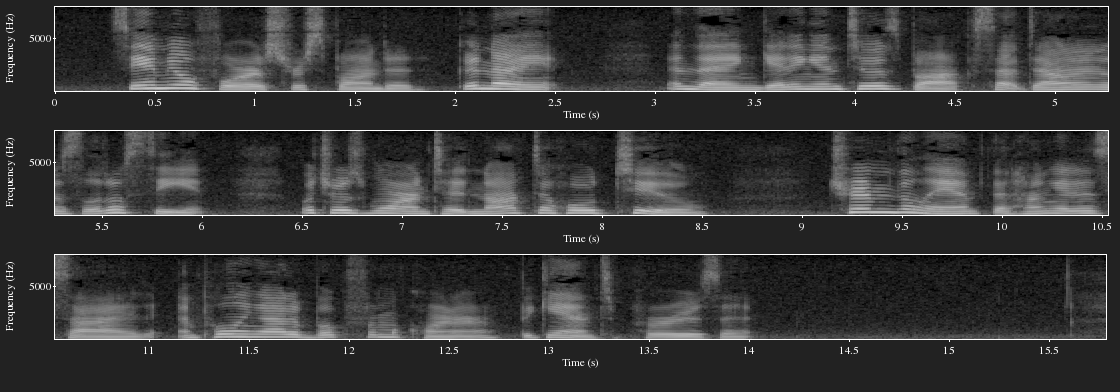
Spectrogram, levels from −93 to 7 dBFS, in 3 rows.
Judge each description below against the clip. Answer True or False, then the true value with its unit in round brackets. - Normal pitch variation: False (6.1 semitones)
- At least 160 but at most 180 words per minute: True (165 wpm)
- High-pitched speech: True (195 Hz)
